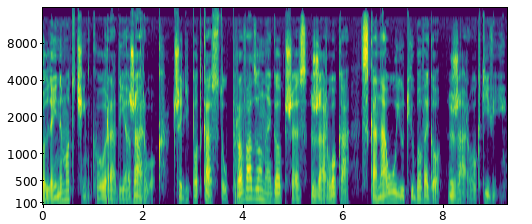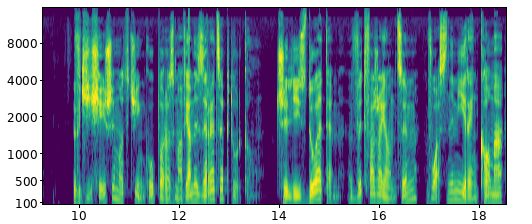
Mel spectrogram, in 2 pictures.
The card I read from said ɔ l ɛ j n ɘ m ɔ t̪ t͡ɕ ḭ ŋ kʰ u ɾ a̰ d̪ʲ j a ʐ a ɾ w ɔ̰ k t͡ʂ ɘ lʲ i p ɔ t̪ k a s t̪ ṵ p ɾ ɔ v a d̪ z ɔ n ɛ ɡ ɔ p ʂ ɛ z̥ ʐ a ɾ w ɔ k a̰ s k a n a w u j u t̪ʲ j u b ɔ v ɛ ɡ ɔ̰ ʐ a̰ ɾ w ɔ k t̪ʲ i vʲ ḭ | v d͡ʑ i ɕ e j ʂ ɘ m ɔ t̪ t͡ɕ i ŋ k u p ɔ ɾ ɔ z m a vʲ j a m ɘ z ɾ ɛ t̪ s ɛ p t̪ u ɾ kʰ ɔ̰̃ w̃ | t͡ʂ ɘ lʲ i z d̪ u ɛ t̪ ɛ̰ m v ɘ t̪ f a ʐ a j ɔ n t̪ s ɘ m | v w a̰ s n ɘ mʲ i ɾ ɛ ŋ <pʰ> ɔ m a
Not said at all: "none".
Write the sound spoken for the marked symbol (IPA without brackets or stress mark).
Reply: kʰ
